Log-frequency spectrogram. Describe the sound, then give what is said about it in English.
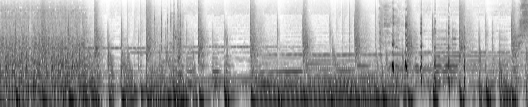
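Heavy machine gun fire from the Metal Slug video game rattles in rapid, choppy volleys, loud bursts mixed with other game sounds. “Heavy machine gun.”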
